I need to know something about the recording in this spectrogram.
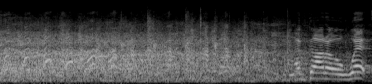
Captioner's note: laughter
